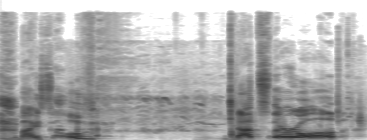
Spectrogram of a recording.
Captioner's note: laughs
